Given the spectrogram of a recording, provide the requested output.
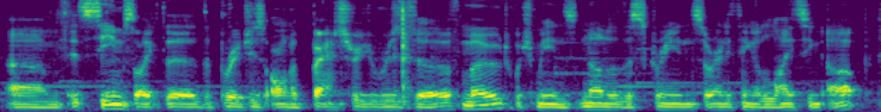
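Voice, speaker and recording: A man's voice: very deep voice, steady tone, normal speed, noisy background. A man acting as game master, narrating a tabletop roleplaying game and guiding the players.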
